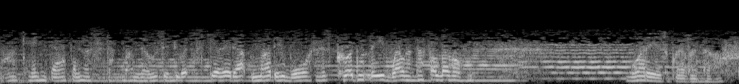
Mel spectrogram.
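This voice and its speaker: A woman's voice: on the low side, fairly even intonation, moderate pace, close to an everyday voice. An actress playing a troubled, inquisitive young woman in an old-time radio drama, earnest and dramatic in her delivery. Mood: troubled, bewildered. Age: young adult. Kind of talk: old-time radio drama acting, dialogue and first-person narration. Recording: dull old radio recording with loud music.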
